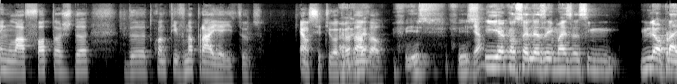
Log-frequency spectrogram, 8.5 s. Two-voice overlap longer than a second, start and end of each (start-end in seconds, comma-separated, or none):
none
